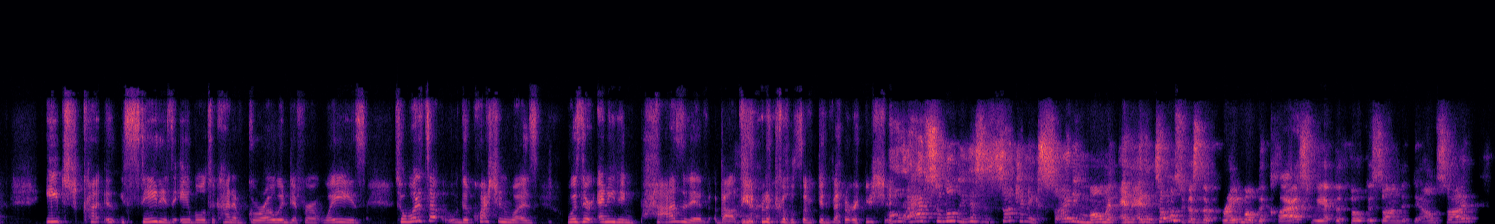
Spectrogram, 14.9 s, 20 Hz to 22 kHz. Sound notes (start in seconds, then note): 7.3 laughter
